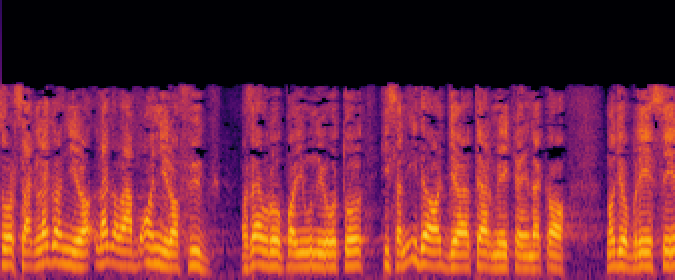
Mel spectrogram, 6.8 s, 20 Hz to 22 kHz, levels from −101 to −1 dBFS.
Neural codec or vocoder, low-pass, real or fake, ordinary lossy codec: vocoder, 44.1 kHz, 128 mel bands every 256 samples, BigVGAN v2; 7.2 kHz; fake; MP3, 32 kbps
